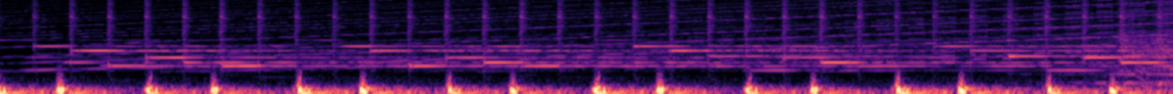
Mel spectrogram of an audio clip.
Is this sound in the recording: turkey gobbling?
no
